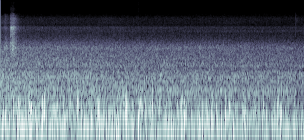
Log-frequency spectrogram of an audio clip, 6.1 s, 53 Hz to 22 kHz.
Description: Sears Kenmore 20" box fan on roll about stand. This fan was made by Vernco in the late 60's.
